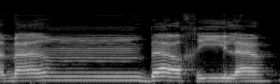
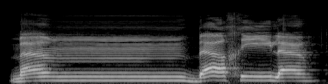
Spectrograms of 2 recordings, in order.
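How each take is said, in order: No difference in how they are said.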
